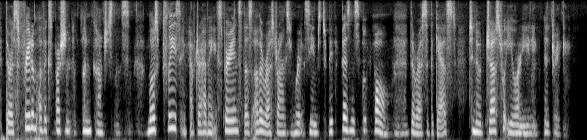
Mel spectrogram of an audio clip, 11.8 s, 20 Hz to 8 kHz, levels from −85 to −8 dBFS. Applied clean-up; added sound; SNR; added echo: neural mask model Resemble Enhance denoiser.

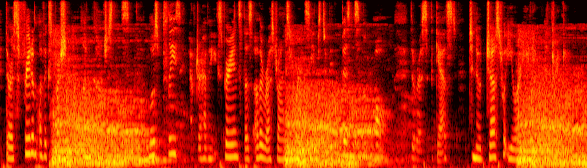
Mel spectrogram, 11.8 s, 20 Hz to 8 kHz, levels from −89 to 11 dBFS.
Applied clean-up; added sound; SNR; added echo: classical method log-MMSE.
